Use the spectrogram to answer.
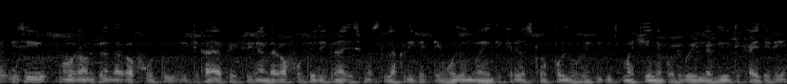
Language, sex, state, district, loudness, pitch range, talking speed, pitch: Hindi, male, Bihar, Gopalganj, -39 LUFS, 95-105 Hz, 295 wpm, 100 Hz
